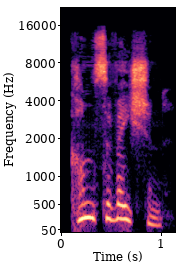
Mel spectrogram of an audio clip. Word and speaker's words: conservation: Conservation. O la pronunciación gringa.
